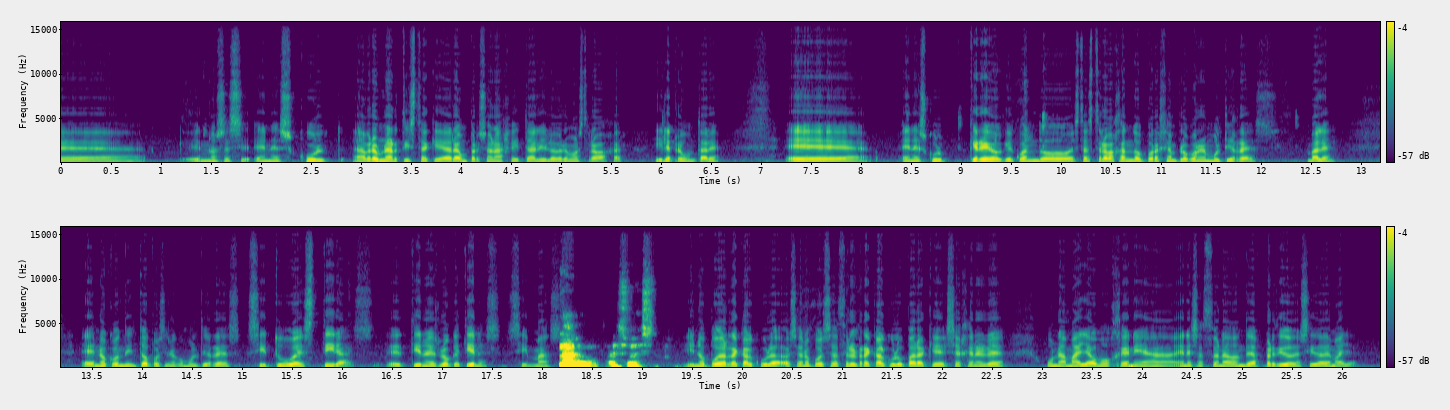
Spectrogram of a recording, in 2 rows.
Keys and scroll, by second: 3.5-5.0 typing, 13.1-15.1 typing, 16.0 super+z, 17.3 super+z, 18.3 s, 22.1-22.9 typing, 25.5-26.3 typing.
